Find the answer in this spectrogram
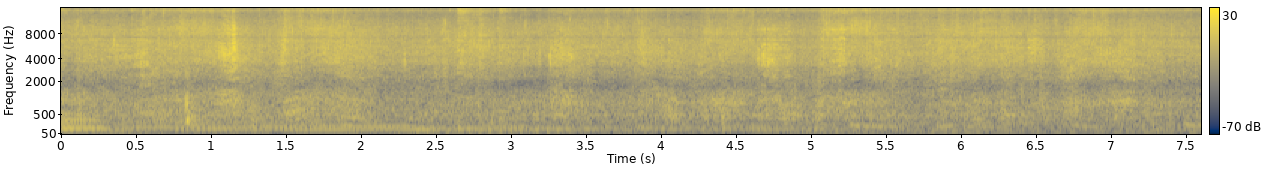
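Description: Spice paste of ground dried chillies frying in oil in a large steel pot, a steady sizzle with brief louder spurts as a ladle stirs it. The paste is nearly at the stage where the oil separates out. A low steady hum runs under it for the first two seconds or so.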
